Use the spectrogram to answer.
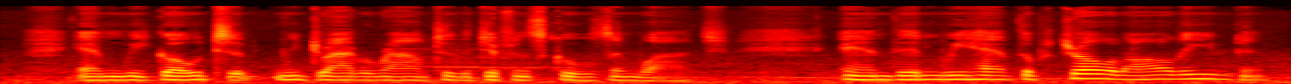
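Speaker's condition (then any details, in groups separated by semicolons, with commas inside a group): No condition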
